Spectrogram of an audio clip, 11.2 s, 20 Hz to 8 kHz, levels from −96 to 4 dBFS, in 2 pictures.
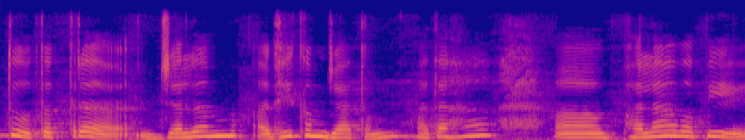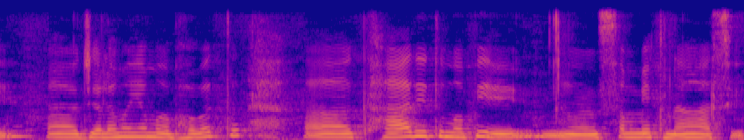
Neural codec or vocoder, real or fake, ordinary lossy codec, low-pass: none; real; none; 7.2 kHz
